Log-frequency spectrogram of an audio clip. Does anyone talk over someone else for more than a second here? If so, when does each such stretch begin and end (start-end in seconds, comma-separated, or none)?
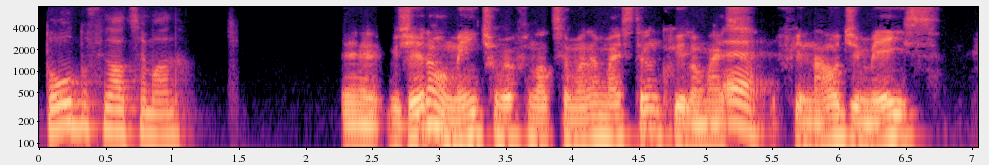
none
